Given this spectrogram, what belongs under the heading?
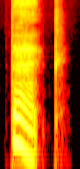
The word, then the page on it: COOK: British English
